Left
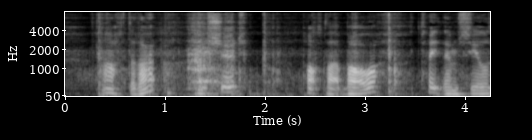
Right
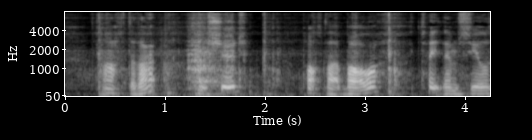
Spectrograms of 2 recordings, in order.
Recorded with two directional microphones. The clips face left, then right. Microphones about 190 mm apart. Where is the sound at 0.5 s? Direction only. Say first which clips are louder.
Right 1 dB; centre (ahead or behind).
